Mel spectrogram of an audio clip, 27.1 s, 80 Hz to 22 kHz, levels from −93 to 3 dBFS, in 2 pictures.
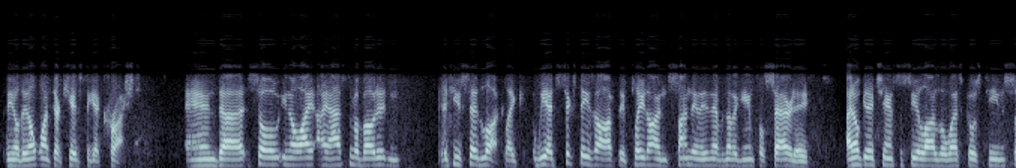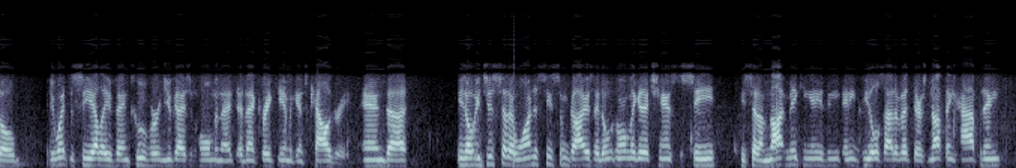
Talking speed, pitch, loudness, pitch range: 250 wpm, 150 Hz, -21 LUFS, 140-155 Hz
